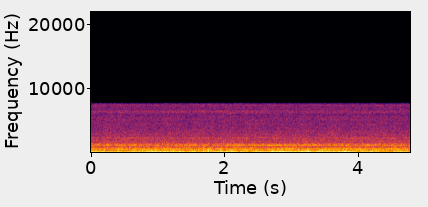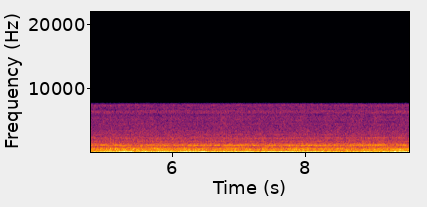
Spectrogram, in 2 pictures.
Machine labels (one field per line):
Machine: fan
